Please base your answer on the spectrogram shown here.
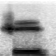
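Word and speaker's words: Kyi: is that right the the last word there is chi um but yeah you're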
